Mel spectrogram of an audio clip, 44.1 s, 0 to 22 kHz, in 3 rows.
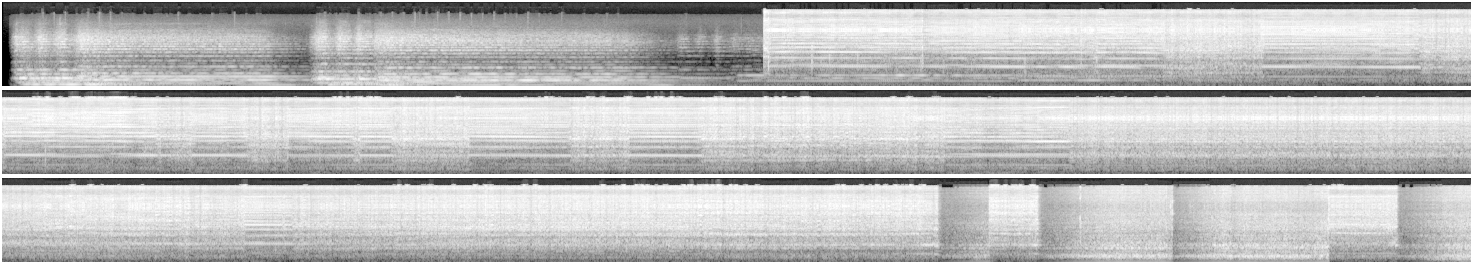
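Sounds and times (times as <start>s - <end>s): squealing tones: 7.6s - 28.3s.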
